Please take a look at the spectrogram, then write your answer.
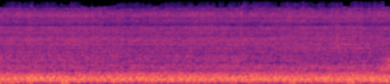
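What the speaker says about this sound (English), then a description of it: "I'm just gonna turn on the fan to see what it does" An Amana PTAC unit's blower fan runs with a steady, loud, dense roar and a grinding undertone, constant and close with no pauses or voices.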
